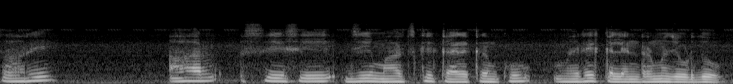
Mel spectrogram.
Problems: constant background noise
